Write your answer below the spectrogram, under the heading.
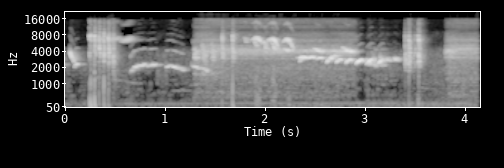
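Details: Brown-chested jungle flycatcher from Bali, five months old, recorded 30 July 2024, singing to lure other flycatchers into song. Looping whistles lead into a long sweet warbled phrase that ends in a fast trill, with a few sharp clicks.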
